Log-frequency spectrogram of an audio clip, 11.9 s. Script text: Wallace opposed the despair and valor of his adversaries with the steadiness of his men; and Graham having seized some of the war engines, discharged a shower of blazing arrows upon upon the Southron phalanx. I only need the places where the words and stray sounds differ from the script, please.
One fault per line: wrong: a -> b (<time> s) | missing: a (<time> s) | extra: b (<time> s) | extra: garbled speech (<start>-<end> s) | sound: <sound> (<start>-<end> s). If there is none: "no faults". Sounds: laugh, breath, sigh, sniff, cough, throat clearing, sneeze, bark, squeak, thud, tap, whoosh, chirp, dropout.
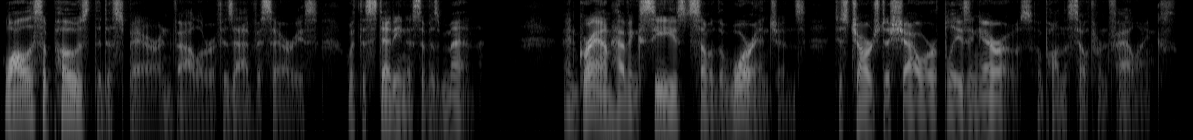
missing: upon (10.6 s)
